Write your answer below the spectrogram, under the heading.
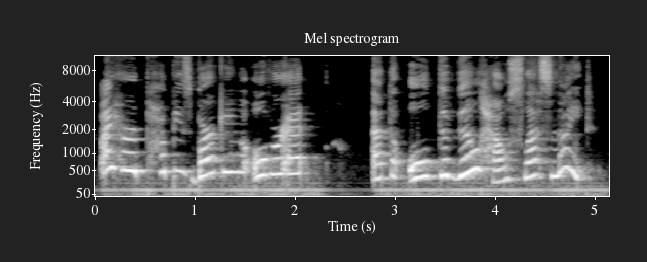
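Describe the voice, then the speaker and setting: A woman's voice: very high voice, animated, a little slow, darkish tone, voice pushed up. A woman voicing an alert, urgent male farm cat sergeant from a children's storybook, with a conspiratorial manner. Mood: concerned.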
